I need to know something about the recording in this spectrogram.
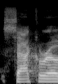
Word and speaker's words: Sacharow: I am actually astonished you're the one of the few people who pronounces the CH correctly but yes Sakura is is how you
